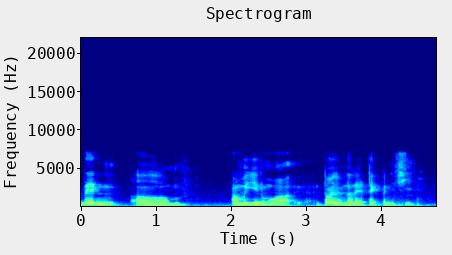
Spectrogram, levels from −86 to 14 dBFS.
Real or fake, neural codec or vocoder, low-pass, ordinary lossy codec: real; none; 7.2 kHz; AAC, 32 kbps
